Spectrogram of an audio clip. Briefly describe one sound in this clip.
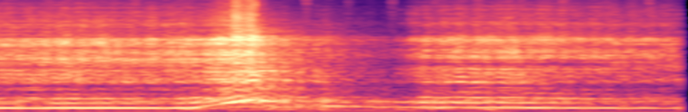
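A car engine revs sharply once and settles back.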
